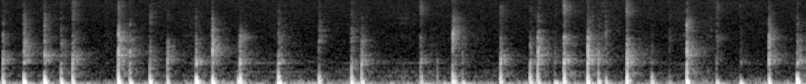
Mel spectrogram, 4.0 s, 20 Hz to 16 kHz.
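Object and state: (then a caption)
Plastic game case tapped with nails. Long nails rapidly tap and scratch the back cover of a hollow, hard plastic DVD-style GTA San Andreas PlayStation 2 game case. About 25 quick, dry, low taps land in an uneven rhythm, each dying almost instantly, with faint scratchy brushing between them.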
